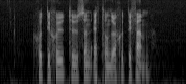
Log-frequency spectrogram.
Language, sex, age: Swedish, male, 34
